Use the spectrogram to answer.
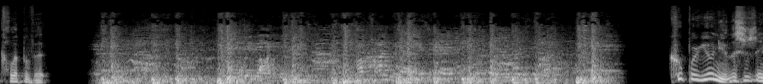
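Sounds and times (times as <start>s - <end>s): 
speech: 0.1s - 1.0s, 2.6s - 4.4s, 6.8s - 7.6s
banging on a locked library door: 0.9s - 6.3s
crowd of students shouting and clamoring: 0.9s - 6.3s.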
